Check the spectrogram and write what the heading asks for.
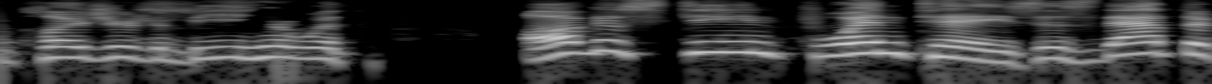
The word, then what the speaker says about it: Agustín Fuentes: It's an honor and a pleasure to be here with Agustín Fuentes. Is that the correct way to pronunciate that?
